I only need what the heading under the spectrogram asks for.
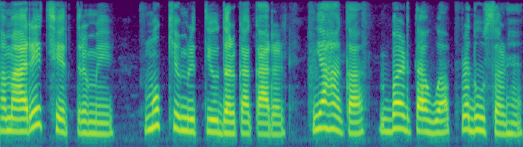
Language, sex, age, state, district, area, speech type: Hindi, female, 30-45, Uttar Pradesh, Sonbhadra, rural, spontaneous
